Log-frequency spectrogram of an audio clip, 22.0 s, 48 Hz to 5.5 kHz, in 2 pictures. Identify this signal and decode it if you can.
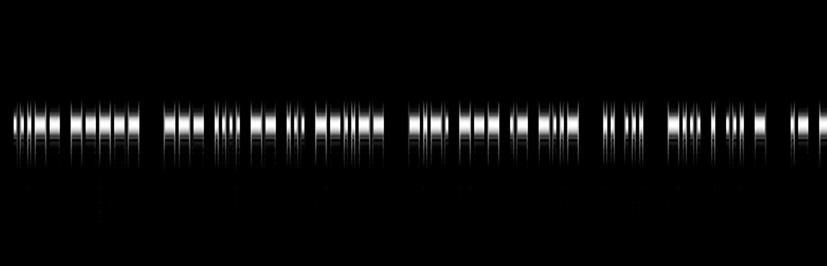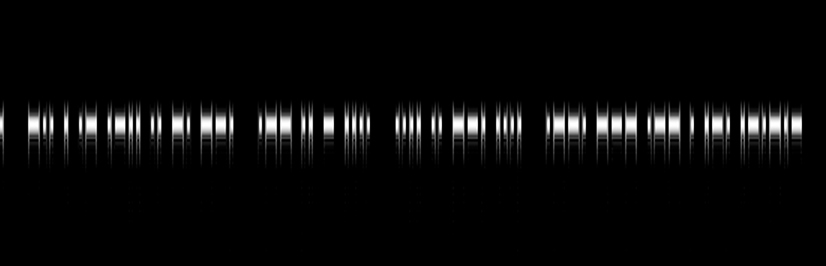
Morse code, heard as a keyed tone, about 25 wpm, 600 Hz. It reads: 30 OHMS, COAX IS BEST AT DEALING WITH HIGH POWER.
